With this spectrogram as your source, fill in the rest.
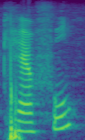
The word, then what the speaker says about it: careful: And so if we have careful, we stress the first syllable.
